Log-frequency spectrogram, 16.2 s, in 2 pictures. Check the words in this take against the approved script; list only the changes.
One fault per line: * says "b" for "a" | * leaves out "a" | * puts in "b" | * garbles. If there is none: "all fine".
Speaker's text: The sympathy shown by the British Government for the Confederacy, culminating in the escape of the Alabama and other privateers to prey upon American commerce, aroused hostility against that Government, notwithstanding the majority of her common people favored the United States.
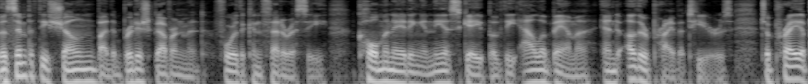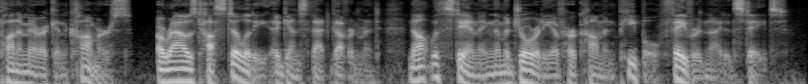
* leaves out "the"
